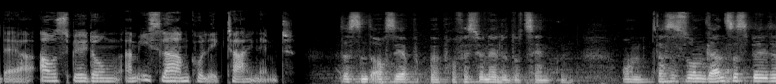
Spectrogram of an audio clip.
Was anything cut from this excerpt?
no; 0 cuts

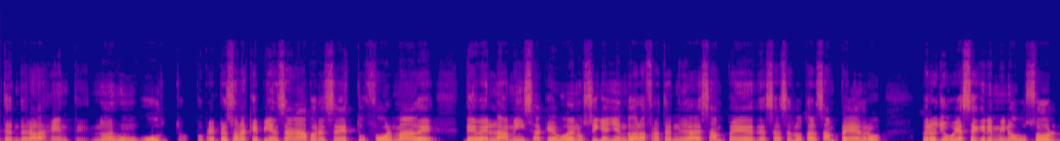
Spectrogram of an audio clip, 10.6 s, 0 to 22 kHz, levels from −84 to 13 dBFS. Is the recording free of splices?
yes; 0 cuts

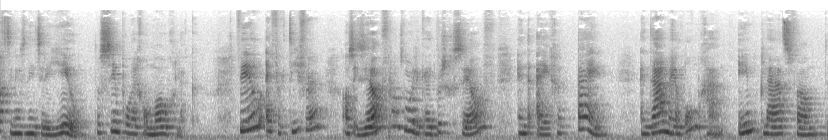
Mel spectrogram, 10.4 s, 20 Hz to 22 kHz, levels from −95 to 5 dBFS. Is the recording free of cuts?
no; 4 cuts; at 3.0 s, 4.4 s, 5.5 s, 8.5 s

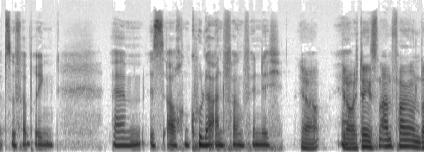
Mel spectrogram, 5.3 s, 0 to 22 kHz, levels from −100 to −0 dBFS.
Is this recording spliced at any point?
no; 0 cuts

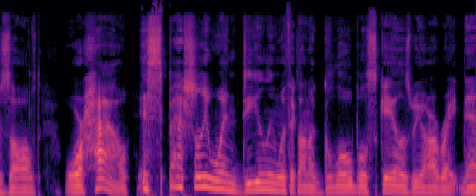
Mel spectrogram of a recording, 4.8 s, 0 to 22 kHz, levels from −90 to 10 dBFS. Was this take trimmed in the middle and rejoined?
yes; 2 cuts; at 1.3 s, 3.0 s

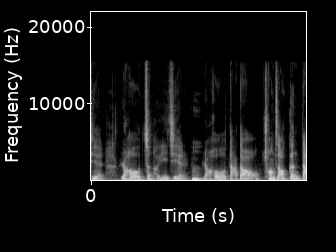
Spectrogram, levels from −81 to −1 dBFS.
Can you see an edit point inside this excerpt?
yes; 1 cut; at 3.4 s

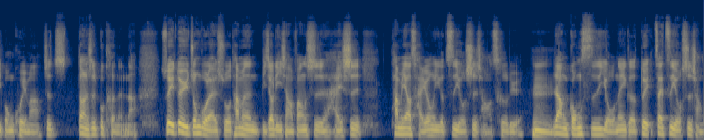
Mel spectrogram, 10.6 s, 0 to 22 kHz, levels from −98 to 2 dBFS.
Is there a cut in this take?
no; 0 cuts

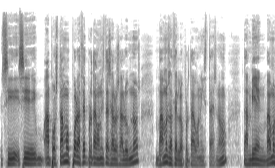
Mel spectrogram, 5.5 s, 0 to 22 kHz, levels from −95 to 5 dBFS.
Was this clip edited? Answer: no; 0 cuts

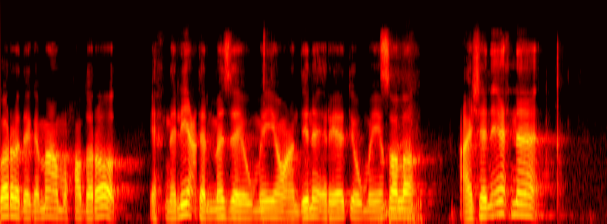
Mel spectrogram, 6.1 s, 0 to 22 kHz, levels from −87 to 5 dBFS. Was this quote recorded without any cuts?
no; 4 cuts; at 1.4 s, 1.9 s, 3.8 s, 4.4 s

